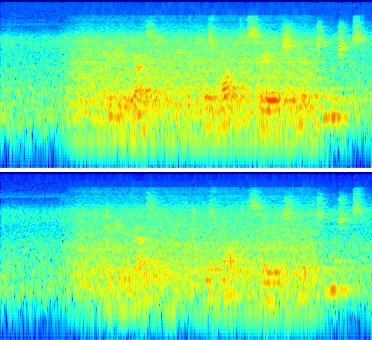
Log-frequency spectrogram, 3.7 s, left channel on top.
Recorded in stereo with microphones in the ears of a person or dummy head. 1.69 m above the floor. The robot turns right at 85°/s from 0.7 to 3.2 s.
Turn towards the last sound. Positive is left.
turn(degrees=175)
